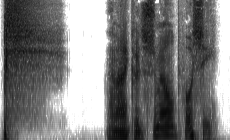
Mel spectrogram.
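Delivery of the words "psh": unvoiced psh burst; pop of a seal. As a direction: spit out a quick airy pop. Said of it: "it made that sound".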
